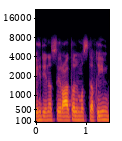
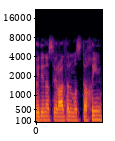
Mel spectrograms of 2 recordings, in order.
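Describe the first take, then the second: First: Mustaqim is said with a deep back q sound. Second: Mustaqim is said with a raspy kh sound.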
